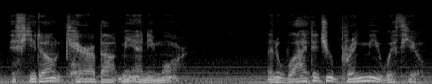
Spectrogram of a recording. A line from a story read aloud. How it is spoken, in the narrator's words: He asked quietly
